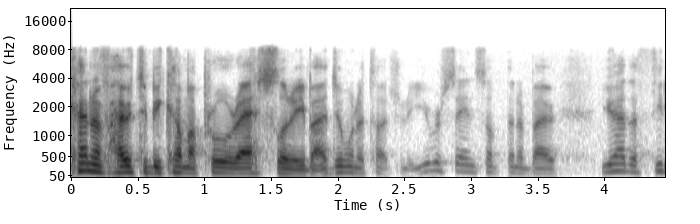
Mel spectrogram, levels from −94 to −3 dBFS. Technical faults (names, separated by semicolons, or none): automatic gain rising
